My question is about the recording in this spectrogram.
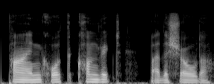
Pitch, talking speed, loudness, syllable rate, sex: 105 Hz, 195 wpm, -18 LUFS, 5.2 syllables/s, male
